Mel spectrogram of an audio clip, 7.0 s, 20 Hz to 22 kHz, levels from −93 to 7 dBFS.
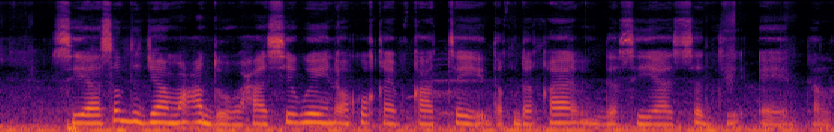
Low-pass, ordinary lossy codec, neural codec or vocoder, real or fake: none; none; none; real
